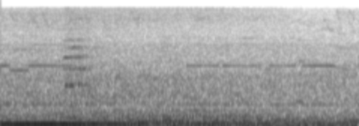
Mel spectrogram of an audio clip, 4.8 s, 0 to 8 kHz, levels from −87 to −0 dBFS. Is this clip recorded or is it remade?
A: recorded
